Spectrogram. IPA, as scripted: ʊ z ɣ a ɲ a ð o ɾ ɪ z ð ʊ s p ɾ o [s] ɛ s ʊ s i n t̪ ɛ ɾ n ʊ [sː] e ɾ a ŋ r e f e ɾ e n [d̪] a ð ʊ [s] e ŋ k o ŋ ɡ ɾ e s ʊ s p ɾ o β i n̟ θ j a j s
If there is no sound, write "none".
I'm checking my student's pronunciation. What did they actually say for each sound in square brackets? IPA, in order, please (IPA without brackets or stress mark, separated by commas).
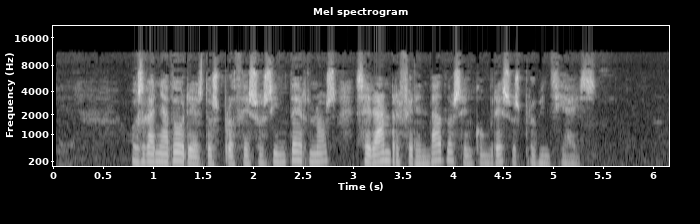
θ, sː, d̪, s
